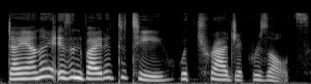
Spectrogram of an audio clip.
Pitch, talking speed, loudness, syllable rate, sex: 250 Hz, 155 wpm, -17 LUFS, 4.6 syllables/s, female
